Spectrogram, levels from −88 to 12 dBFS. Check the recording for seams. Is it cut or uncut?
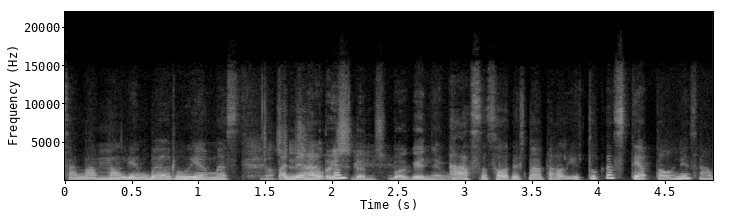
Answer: uncut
